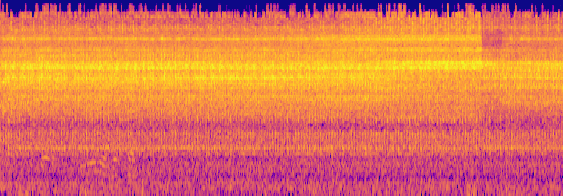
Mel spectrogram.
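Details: Isuzu D-Max diesel at idle after AC compressor clutch replacement and refrigerant refill: steady idle with constant airy AC hiss, no clutch chatter or grinding; compressor running normally.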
